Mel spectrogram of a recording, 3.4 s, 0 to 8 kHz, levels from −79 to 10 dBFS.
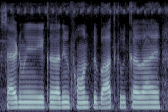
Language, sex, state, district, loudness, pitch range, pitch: Hindi, male, Jharkhand, Ranchi, -16 LUFS, 130-135 Hz, 135 Hz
